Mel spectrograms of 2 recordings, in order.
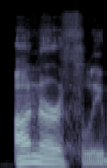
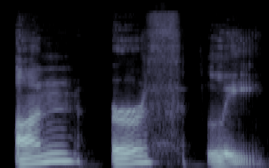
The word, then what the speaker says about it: unearthly: When you imagine the word earth, I want you to imagine it without the A.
